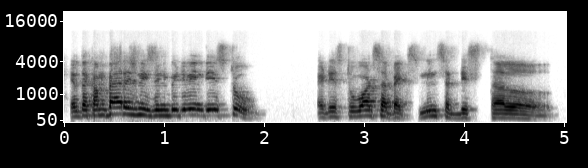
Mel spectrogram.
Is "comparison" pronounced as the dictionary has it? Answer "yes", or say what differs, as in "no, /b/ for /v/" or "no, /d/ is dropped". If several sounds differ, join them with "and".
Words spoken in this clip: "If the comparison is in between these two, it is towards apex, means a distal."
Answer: no, /ʃ/ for /s/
